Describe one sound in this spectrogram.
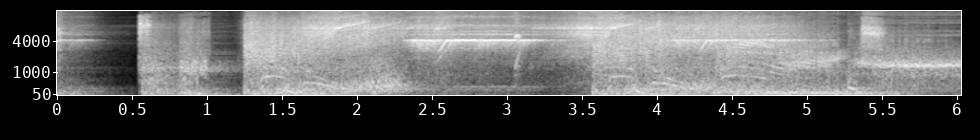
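Punches and kicks land with loud thuds and whooshes in a video game fight.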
